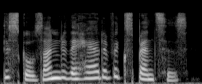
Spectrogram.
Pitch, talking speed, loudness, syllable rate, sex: 260 Hz, 205 wpm, -16 LUFS, 5.4 syllables/s, female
